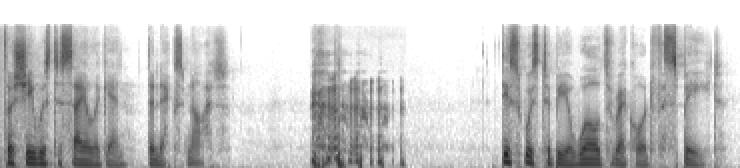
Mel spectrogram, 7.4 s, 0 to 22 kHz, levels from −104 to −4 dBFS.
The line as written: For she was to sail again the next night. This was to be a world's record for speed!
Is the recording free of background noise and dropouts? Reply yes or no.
no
